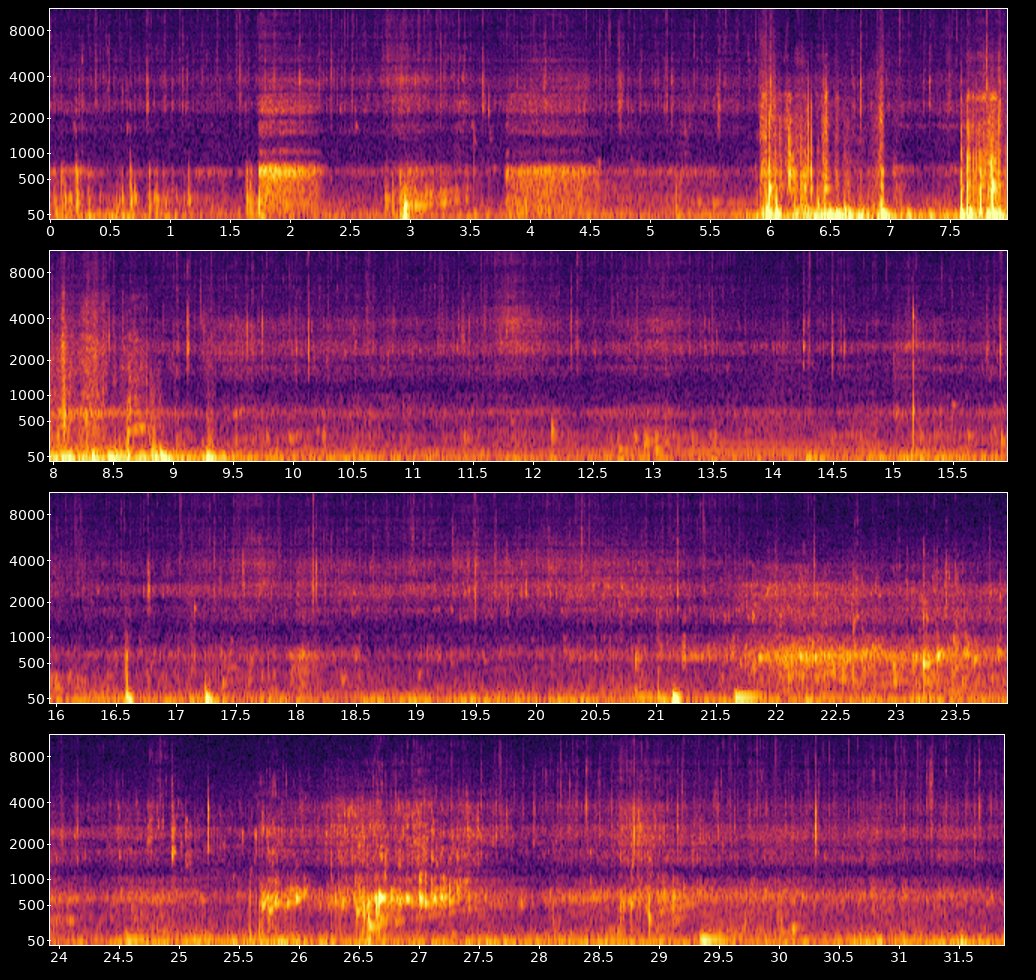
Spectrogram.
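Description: Water sloshing around a camera held underwater while snorkeling, with two loud surges of churning water about six and eight seconds in, and more movement again in the last third.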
